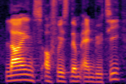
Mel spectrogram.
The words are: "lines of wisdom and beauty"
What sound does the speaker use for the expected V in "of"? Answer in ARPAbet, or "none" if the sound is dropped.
F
